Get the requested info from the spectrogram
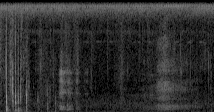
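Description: A young goat's hooves knock on a wooden pallet ramp several times in quick succession as it steps up, then a soft rustle near the end as it noses at hay on the boards.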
